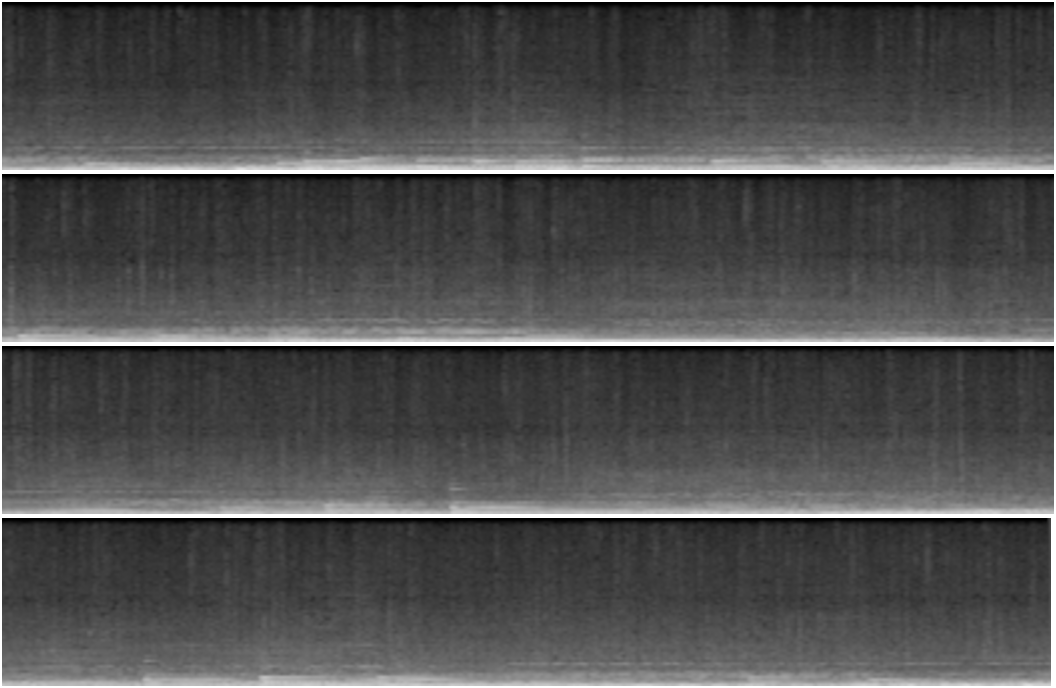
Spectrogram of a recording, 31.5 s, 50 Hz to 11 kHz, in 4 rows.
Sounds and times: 0.0s cello 31.5s
0.0s piano 31.5s
0.0s rain 31.5s

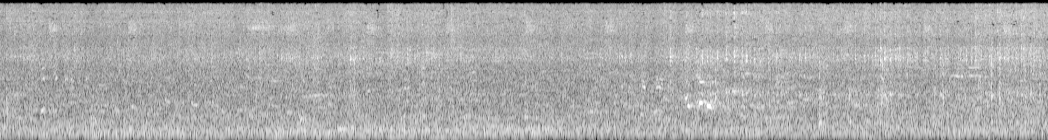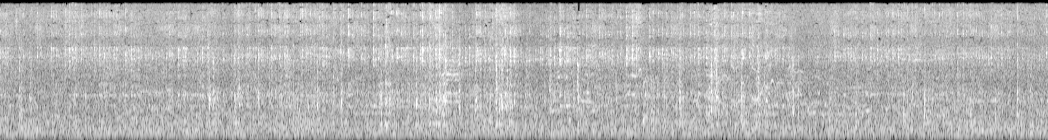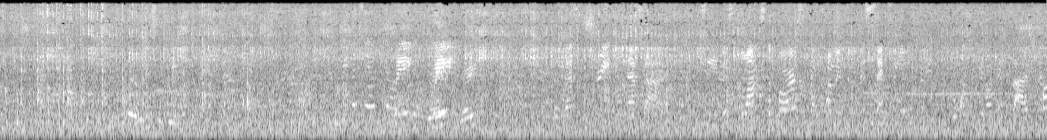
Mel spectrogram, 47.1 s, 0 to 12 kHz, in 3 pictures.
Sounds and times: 0.0s people 47.1s

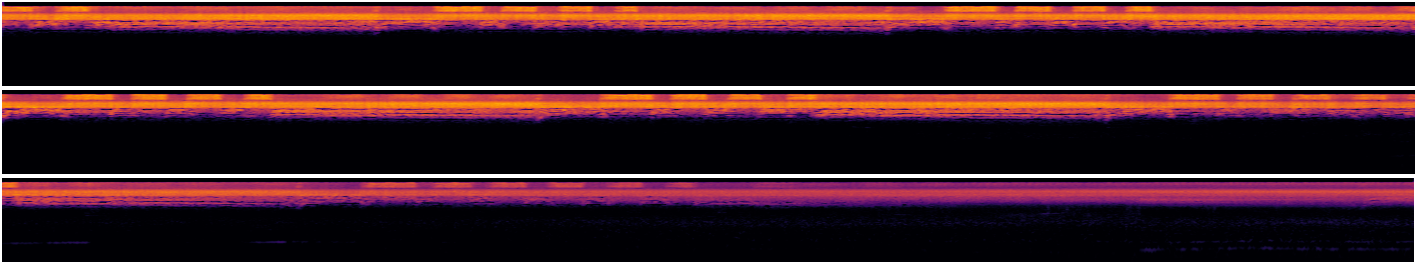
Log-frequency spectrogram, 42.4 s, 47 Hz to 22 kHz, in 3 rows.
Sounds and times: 0.0s cicadas 42.3s

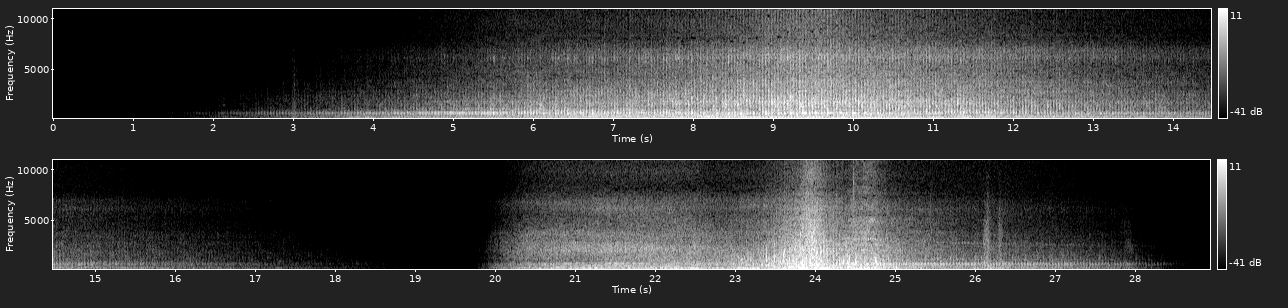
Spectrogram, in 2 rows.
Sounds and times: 20.0s vehicle scramble through a line between two microphone 28.1s

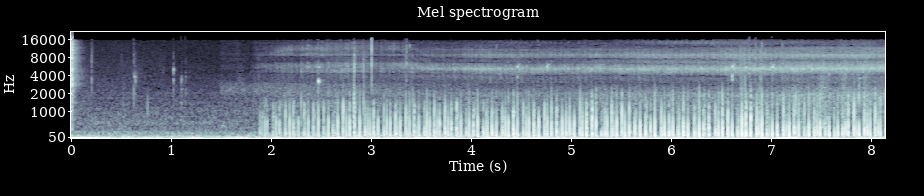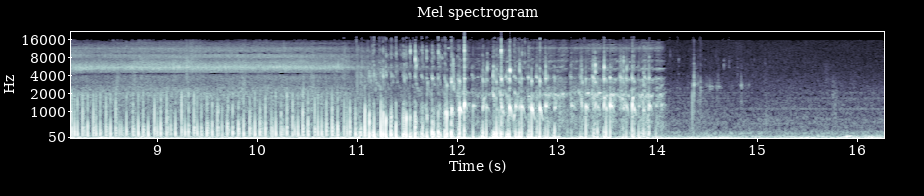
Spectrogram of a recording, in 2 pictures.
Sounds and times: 1.8s Bong 14.1s

